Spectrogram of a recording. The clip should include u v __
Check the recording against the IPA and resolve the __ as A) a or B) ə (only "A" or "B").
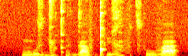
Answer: A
